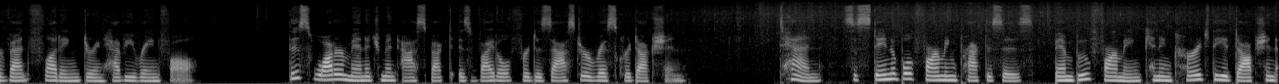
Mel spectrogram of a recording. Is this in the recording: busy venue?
no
